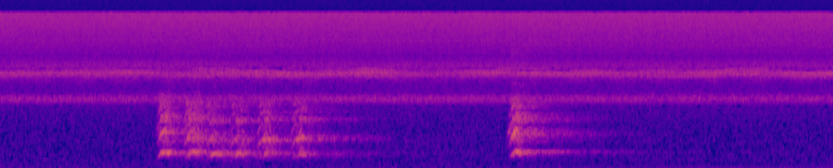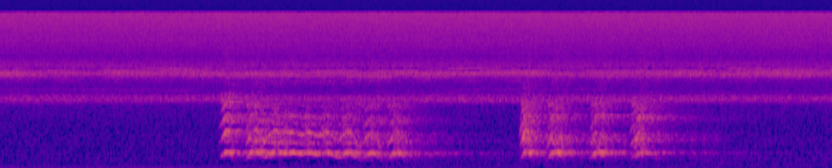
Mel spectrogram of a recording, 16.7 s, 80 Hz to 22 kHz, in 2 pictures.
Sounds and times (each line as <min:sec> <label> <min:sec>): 0:00.0 crickets 0:16.6
0:01.6 bark of the dog next door 0:03.6
0:01.6 more distant dog 0:03.8
0:05.1 bark of the dog next door 0:06.1
0:05.1 more distant dog 0:06.2
0:10.5 bark of the dog next door 0:12.9
0:10.5 more distant dog 0:15.8
0:13.5 bark of the dog next door 0:15.6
